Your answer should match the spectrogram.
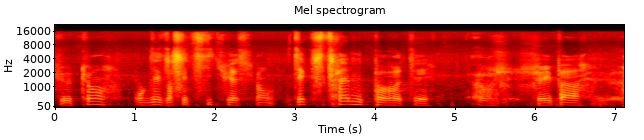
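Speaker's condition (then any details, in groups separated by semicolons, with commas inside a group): Myopathy; caused tetraplegia, wheelchair user; progressed over time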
